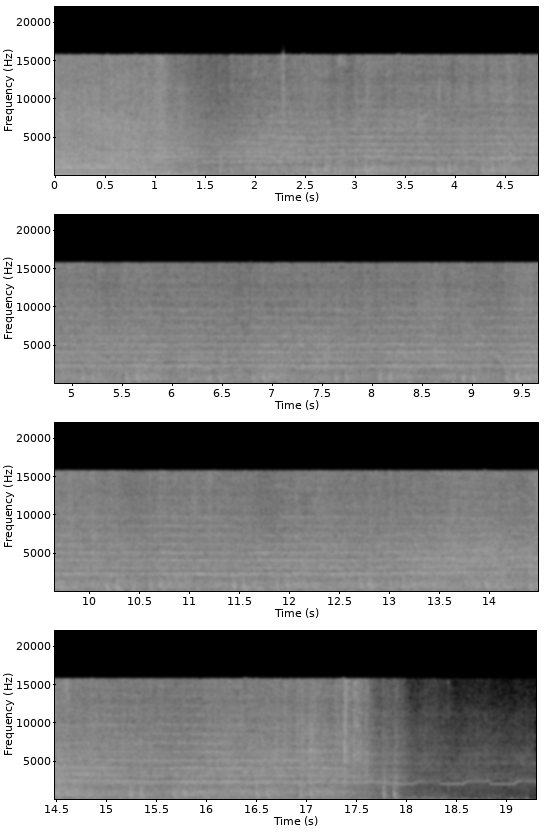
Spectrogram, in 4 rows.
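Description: GB Railfreight Class 66 diesel locomotive passing close by, its two-stroke diesel engine loudest in the first second or two. A long train of rail-carrying wagons follows, rumbling and clattering over the track. Near the end the train noise falls away, leaving the level crossing's warning alarm sounding in a quick repeating pattern.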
